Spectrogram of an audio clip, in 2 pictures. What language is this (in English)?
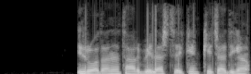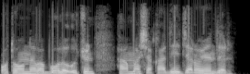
Uzbek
